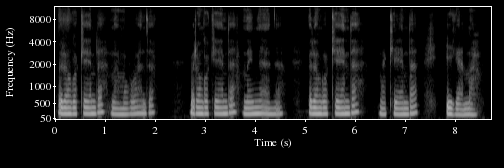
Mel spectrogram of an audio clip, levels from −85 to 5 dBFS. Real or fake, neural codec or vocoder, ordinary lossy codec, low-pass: real; none; none; none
